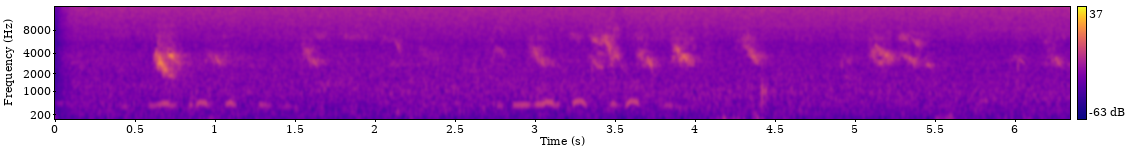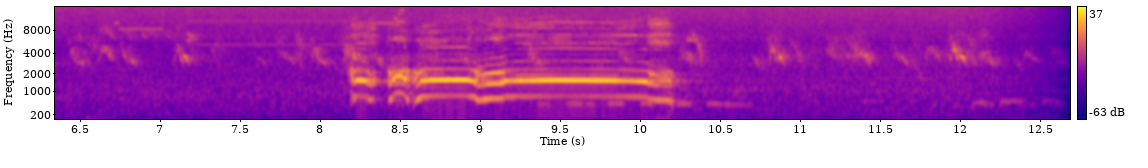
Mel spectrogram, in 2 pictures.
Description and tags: Chickens in Tarkastad
Classic Chicken crow in the small town of Tarkastad, Eastern Cape, South Africa.
Some other birds chirping inbetween!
